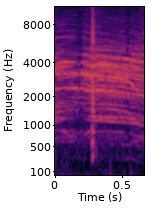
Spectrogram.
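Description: Vocal Gulf Coast softball dugout cheering, a crowd-like burst of voices with a brief sharp shout rising over steady background noise during a game.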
